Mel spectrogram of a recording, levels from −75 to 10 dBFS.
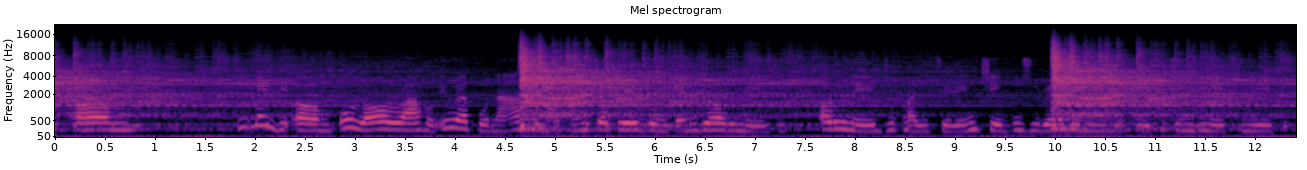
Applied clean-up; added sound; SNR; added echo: none; Crash cymbal; -3 dB; none.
